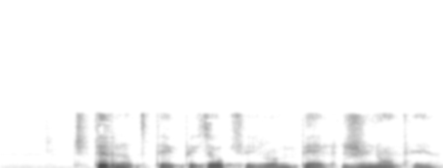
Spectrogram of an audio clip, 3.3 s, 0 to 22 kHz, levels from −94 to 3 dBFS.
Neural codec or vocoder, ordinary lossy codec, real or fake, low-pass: codec, 16 kHz in and 24 kHz out, 0.9 kbps, LongCat-Audio-Codec, four codebook decoder; MP3, 32 kbps; fake; 7.2 kHz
